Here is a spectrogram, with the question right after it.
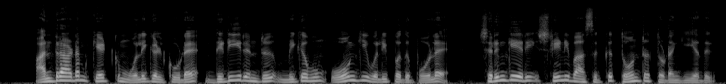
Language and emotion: Tamil, neutral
